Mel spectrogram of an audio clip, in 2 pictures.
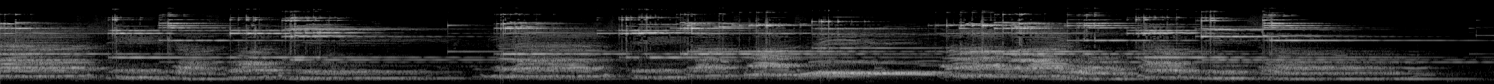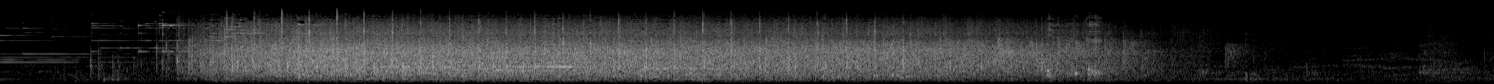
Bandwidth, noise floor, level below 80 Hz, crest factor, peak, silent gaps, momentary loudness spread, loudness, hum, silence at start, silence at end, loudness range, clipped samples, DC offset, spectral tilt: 15 kHz; -60 dBFS; -88 dBFS; 24 dB; 0 dBFS; none; 18 LU; -21 LUFS; none; 0 s; 3.35 s; 16 LU; under 0.1%; under 0.1%; 2.5 dB/octave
